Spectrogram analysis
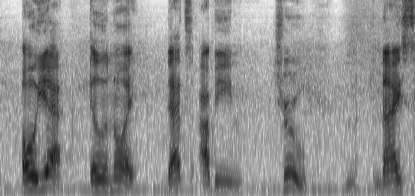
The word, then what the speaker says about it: Illinois: Um, People say Illinois is wrong. The S is silent. Oh yeah, Illinois.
